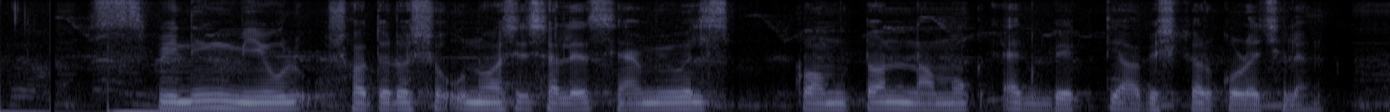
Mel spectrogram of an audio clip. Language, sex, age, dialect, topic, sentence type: Bengali, male, 18-24, Standard Colloquial, agriculture, statement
